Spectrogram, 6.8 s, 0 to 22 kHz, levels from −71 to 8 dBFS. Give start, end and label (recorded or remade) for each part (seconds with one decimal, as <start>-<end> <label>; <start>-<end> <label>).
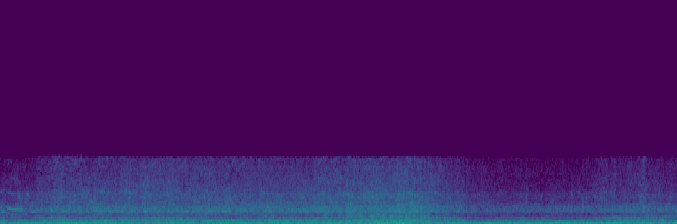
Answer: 0.0-2.2 recorded; 2.2-4.2 remade; 4.2-6.8 recorded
